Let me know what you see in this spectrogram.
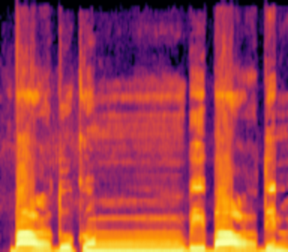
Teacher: میم ساکن کے بعد حرف با ہے، اخفاء شفوی ہوگا، یعنی میم ساکن میں غنہ کریں گے، ملا کر پڑھیں گے تو بعضکم ببعض غنہ کریں گے۔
